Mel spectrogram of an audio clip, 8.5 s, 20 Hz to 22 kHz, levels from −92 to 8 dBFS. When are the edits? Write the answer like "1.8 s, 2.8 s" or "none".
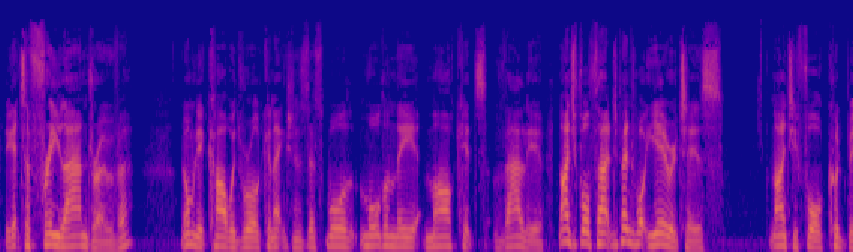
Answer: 5.5 s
